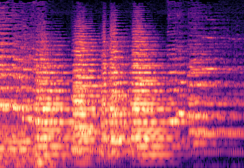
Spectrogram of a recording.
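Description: Symphony orchestra playing a passage of held, overlapping notes, growing quieter about three seconds in.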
